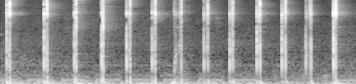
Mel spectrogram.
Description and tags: sound of moving loadstones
